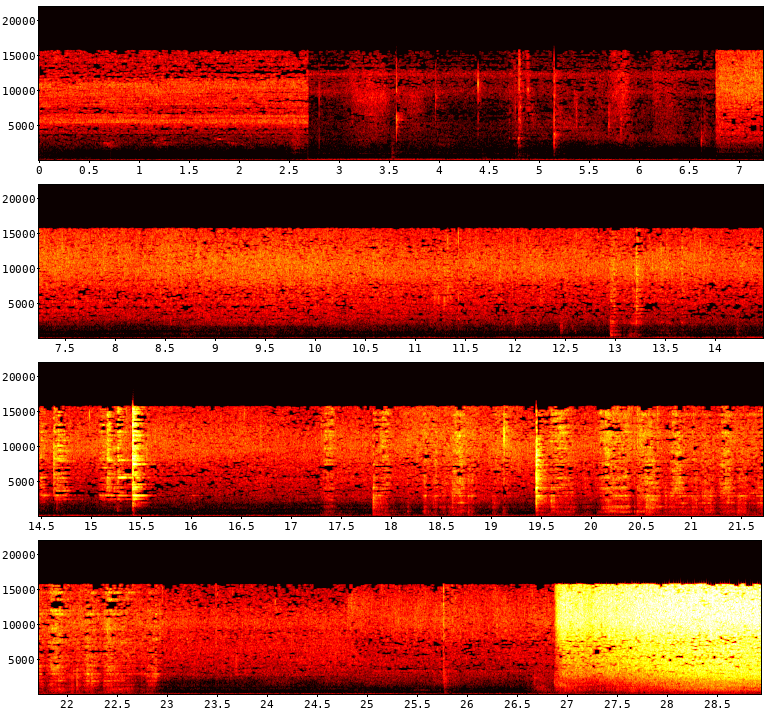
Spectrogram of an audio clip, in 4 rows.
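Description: Spices and garlic frying quietly in oil in a kadhai, with a few clinks of a spoon against the pan. About 27 s in, a loud, steady sizzle starts as a heap of ridge gourd flower buds goes into the hot oil.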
